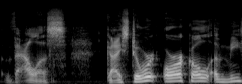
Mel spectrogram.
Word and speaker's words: VALIS: Christopher Phillips, Oracle of calling the book Validus instead of Valis.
